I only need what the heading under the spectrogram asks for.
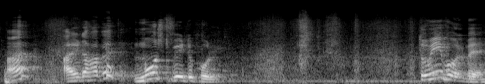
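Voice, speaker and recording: A high-pitched male teacher with a Bengali accent runs a grammar class. He calls students by name and asks them questions. He stretches words out to count their syllables, over a light background hiss. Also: wildly swooping pitch, unhurried, darkish tone. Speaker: English teacher.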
